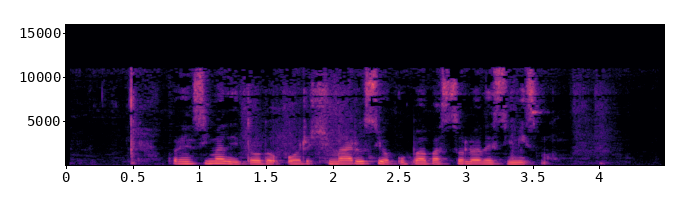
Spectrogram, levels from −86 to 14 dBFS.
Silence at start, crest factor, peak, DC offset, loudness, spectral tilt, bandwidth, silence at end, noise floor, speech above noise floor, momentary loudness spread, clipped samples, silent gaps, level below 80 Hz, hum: 0.5 s; 18 dB; -8 dBFS; under 0.1%; -26 LUFS; -4.5 dB/octave; 11.5 kHz; 0.85 s; -57 dBFS; 32 dB; 12 LU; under 0.1%; none; -68 dBFS; none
